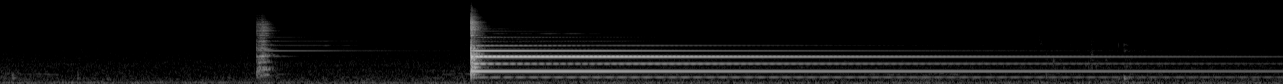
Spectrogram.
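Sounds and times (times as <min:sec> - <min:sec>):
mindfulness bell ringing: 0:04.7 - 0:12.8.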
